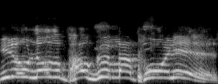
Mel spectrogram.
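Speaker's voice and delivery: mock very high-pitched yell. Recounting advice given to husbands, the speaker acts out one guy, imitating a man yelling out. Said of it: "and the guy yells out".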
